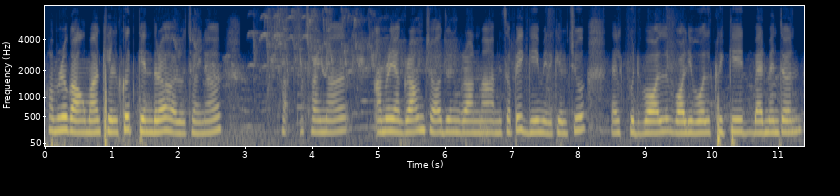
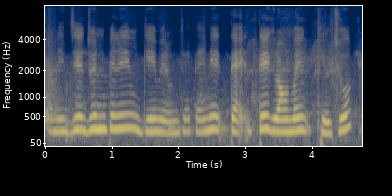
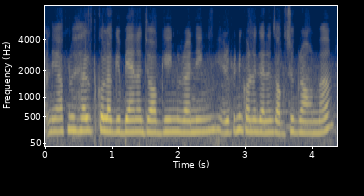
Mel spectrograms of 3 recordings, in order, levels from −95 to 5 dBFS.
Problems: background sounds at intervals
